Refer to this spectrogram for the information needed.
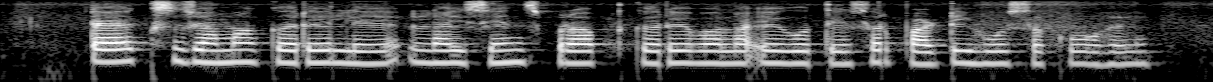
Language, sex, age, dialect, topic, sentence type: Magahi, female, 25-30, Southern, banking, statement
